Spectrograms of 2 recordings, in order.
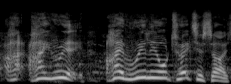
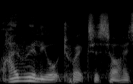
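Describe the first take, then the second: First: Higher and louder, with a laugh in it; amused quote. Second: Quoting the nurse low and soft, almost to himself; muted quote. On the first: Pastor retelling the nurse's admission with a laugh. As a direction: repeat her line again with relish, chuckling. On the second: Pastor quoting the nurse's admission, low and soft. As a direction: say it quietly, as a flat first report. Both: Retold or imitated. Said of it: "This is what she said".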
